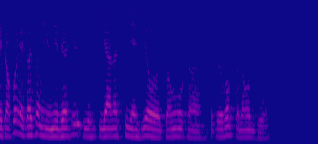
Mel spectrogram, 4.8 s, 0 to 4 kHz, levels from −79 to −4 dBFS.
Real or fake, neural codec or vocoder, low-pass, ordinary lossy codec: fake; codec, 16 kHz, 0.5 kbps, FunCodec, trained on Chinese and English, 25 frames a second; 3.6 kHz; MP3, 24 kbps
